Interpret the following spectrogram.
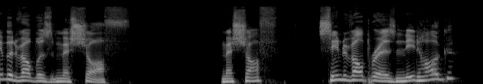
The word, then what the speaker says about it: Messhof: And by the way, same developers as um how do you pronounce it? So the name of the developer is Meshoff.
